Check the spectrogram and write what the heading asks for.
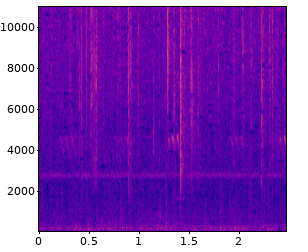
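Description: Faint night-time ambience of insects: a steady high tone with a few soft clicks scattered through it.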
